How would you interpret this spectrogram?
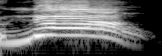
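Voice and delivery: high, loud blurted No; one big high-pitched shout; retold yell. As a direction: yell it out in sudden alarm. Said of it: "I fucking yell".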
